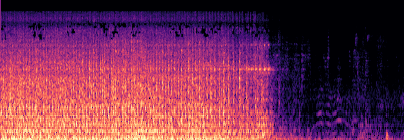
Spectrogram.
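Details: Dump truck diesel: heavy clatter pulsing about four times a second, then fades out within seconds as engine dies; fires and quickly dies, owner suspects fuel supply, bad lift pump.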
